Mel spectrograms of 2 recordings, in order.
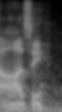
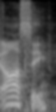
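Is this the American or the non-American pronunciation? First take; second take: non-American; American. First: It is pronounced a non-American way. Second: It is pronounced the American way. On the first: The speaker calls it right. "But I'm aware" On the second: The speaker calls it wrong. "So we say Aussie"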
